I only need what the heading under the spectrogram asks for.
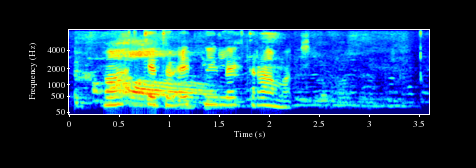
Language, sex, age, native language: Icelandic, female, 40-49, Icelandic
